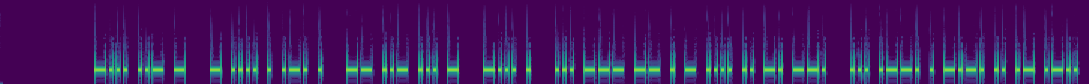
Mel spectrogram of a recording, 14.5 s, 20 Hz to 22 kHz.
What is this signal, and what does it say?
Morse code, heard as a keyed tone, about 25 wpm, 700 Hz. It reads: BUT THERE MUST BE SOMETHING SPECIAL
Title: Sentences from Top 1500 Words 25wpm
